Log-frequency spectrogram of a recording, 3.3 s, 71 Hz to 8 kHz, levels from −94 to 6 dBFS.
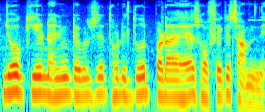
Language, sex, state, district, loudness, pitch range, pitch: Hindi, male, Himachal Pradesh, Shimla, -17 LUFS, 145-155 Hz, 150 Hz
